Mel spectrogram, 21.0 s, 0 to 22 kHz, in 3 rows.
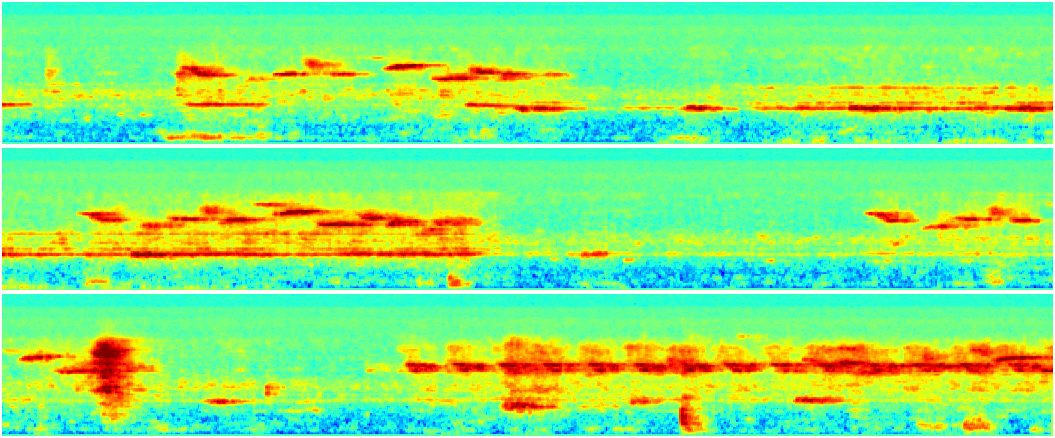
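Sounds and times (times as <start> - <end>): faint birdsong chirping: 0.0 - 21.0.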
